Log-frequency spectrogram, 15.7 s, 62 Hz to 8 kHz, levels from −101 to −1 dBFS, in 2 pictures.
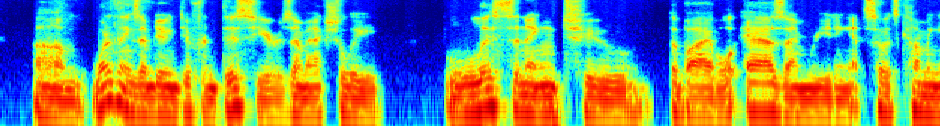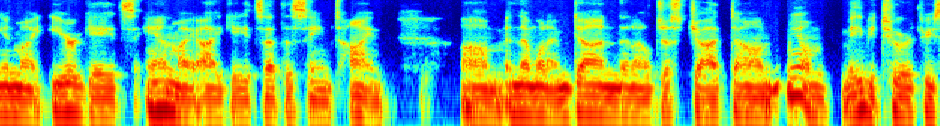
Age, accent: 50-69, American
